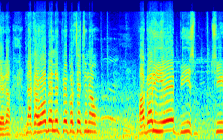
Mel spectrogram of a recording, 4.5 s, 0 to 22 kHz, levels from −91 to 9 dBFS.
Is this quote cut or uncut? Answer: uncut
